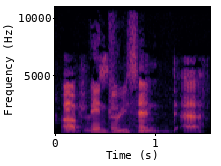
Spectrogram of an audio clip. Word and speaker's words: Andreessen: I don't know how to pronounce that guy's last name. – Andreessen? – There you go.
